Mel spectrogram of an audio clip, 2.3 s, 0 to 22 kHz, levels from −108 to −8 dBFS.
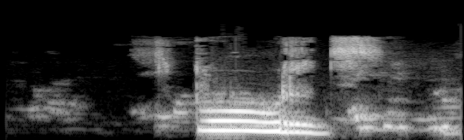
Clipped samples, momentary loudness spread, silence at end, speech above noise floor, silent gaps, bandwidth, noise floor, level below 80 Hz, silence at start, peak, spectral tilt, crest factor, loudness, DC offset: under 0.1%; 19 LU; 0.05 s; 44 dB; none; 7.8 kHz; -56 dBFS; -60 dBFS; 0.8 s; 0 dBFS; -5.5 dB/octave; 14 dB; -11 LUFS; under 0.1%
